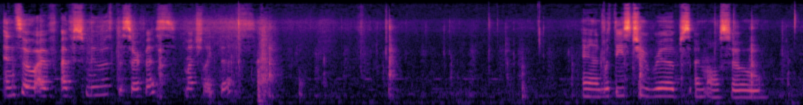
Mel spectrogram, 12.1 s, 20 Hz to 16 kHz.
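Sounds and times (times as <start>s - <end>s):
potter's wheel ticking: 8.7s - 12.0s.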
